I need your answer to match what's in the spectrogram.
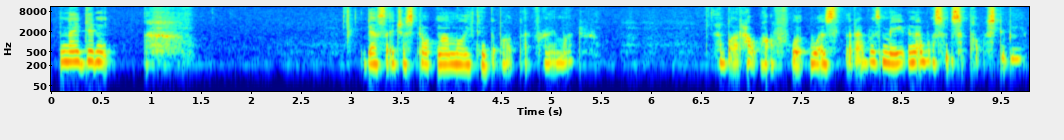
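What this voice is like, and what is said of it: Emotional, teary voice. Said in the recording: “I'm getting emotional again... All cry now.”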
